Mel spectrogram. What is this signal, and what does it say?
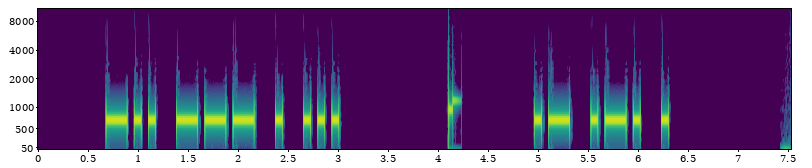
Morse code, heard as a keyed tone, about 17 wpm, 700 Hz. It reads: DOES ARE
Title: Sets of 2 Words - New Word Drill - 17wpm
